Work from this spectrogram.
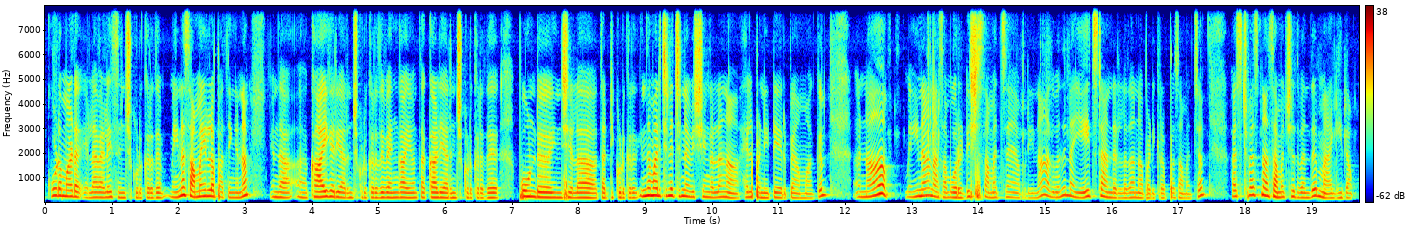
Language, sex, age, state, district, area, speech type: Tamil, female, 18-30, Tamil Nadu, Coimbatore, rural, spontaneous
